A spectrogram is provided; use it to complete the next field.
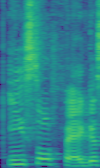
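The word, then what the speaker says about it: oesophagus: food pipe होता है उसको हम सोफैक बोलते हैं वो यहां पे प्रोनाउंस करते हैं तो ओ साइलेंट हो जाता है तो इसको हम सोफैक कहते हैं हिंदी में लिख लो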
